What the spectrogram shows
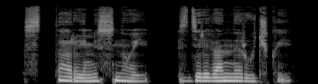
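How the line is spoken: Soft. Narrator (Russian): мягко сказала Эбби

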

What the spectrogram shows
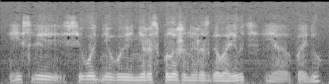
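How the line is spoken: Plain. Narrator (Russian): сказал он

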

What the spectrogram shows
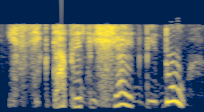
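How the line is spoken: Whisper. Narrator (Russian): шепотом ответил Гомес

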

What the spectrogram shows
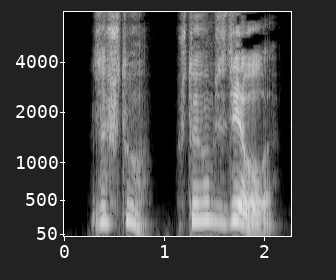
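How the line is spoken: Sobbing question. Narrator (Russian): всхлипывая, спросил Эрин

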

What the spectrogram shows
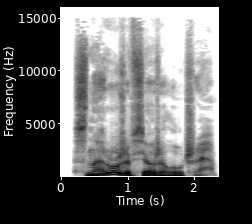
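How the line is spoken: Deep relieved sigh. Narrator (Russian): полной грудью вздохнул

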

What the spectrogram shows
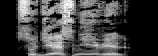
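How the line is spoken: Shout. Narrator (Russian): крикнул он

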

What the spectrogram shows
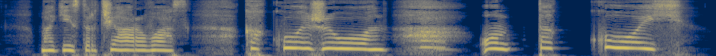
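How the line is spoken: Breathless, admiring young woman. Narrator (Russian): выдохнула восхищенно девушка

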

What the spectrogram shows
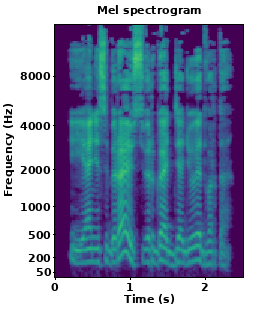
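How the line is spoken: Angry. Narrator (Russian): сказал сердито

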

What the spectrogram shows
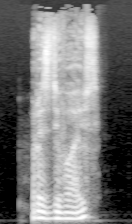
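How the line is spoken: Calm, matter-of-fact. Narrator (Russian): совершенно спокойно ответил он, как будто объяснял очевидные вещи

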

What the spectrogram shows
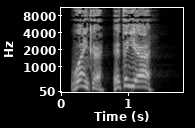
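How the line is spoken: Yelling young man. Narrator (Russian): заорал молодой снайпер

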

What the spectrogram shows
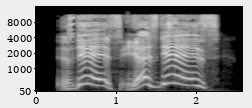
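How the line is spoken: Old man shouting. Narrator (Russian): крикнул старик

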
